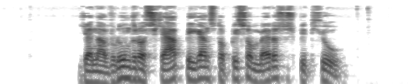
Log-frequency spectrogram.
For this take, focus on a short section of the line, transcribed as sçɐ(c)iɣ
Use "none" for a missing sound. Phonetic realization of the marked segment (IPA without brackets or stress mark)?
p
